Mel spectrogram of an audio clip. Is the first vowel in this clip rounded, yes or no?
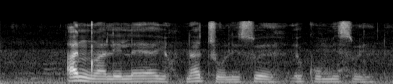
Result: no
